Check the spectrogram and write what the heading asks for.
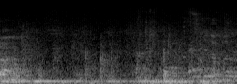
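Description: A steady low electrical hum from the hall's sound system, with faint voices in the background.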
